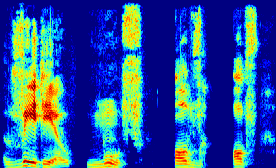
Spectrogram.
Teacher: you got to do a labio-dental movement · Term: English V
